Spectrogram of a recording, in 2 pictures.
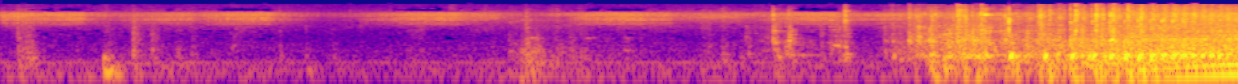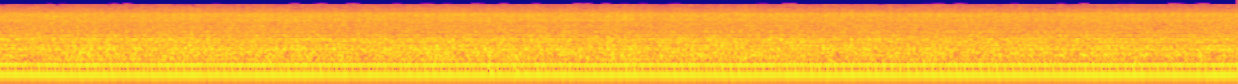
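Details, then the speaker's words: Briggs & Stratton Quantum L-head engine on a Craftsman mower, governor spring bracket bent to adjust speed, checked by digital tachometer: cranks, catches and settles into a steady even drone. "Alright, going to fire this up, and I will adjust it. I'll speed it up and then slow it down and try to get it back to where it was."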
